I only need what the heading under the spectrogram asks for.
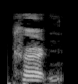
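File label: "curtain", American English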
